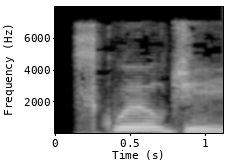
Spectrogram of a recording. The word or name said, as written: squilgee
